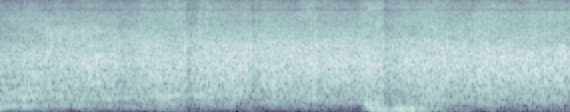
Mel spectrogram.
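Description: Sustained applause from a large audience at a Spanish-language religious service, clapping for the Lord: a dense, steady wash of many hands clapping at once, loud and continuous with a brief low thump partway through.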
